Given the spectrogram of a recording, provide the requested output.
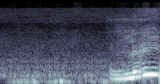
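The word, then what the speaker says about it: ऌ: लृ का उच्चारण होता है लृ लृ लृ लृ लृ। इसमें थोड़ा सा री के सदृश होता है, र नहीं होता, र नहीं होता, लृ लृ लृ। इसका हिंदी में उच्चारण हम अलग तरीके से करते हैं, उसमें हम हिंदी में करते हैं ल और री मिला देते हैं, परंतु संस्कृत में लृ का एक स्वतंत्र अस्तित्व है।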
